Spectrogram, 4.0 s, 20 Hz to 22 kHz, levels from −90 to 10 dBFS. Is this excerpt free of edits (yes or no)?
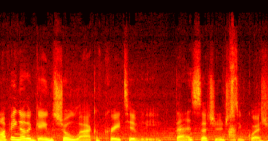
no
